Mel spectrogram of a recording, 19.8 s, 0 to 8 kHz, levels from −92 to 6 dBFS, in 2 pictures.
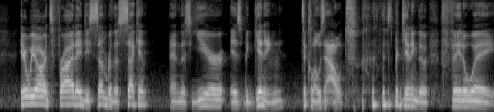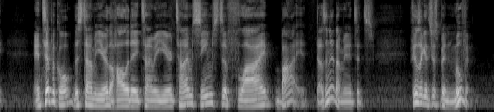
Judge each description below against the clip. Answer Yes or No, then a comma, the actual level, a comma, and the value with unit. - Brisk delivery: No, average, 150 wpm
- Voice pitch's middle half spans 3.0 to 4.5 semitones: No, wide, 5.4 semitones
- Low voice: Yes, low, 130 Hz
